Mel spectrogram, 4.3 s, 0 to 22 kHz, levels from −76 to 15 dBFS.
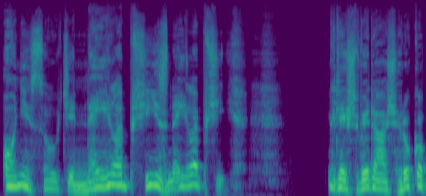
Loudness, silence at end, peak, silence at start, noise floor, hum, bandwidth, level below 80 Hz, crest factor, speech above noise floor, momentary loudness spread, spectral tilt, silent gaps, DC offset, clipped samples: -19 LUFS; 0 s; -2 dBFS; 0.05 s; -50 dBFS; none; 19 kHz; -42 dBFS; 16 dB; 32 dB; 15 LU; -5.5 dB/octave; none; under 0.1%; under 0.1%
